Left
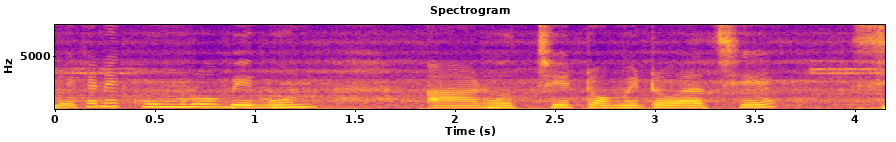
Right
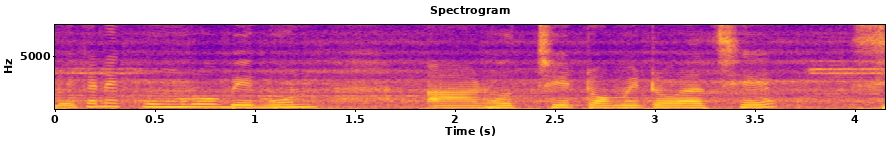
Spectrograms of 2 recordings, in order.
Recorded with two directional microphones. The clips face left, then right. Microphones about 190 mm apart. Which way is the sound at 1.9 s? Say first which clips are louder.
Left 3 dB; 30° left (ahead or behind).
